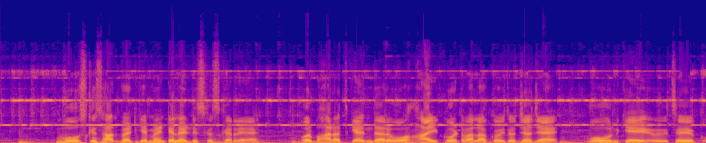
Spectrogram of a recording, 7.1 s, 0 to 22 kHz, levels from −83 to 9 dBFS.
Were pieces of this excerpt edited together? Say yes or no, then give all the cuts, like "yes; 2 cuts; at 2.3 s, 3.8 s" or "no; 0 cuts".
no; 0 cuts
